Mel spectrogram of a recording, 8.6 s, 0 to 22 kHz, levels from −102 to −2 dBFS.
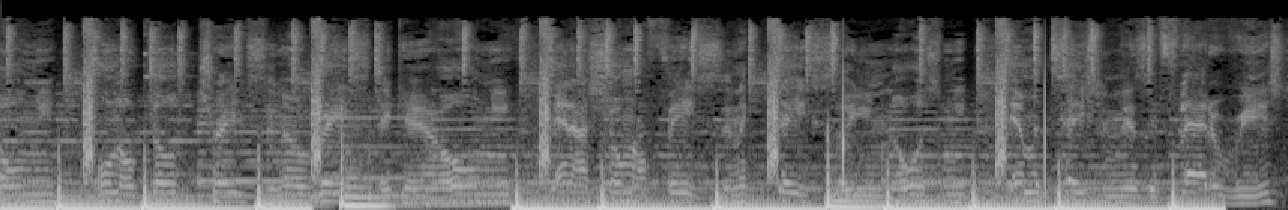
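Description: A voltage spike, likely from a plug, a switch, static or a driver glitch, has been added to the signal twice, producing a loud pop each time. The first lands at 5.61 to 5.63 s and the second at 6.96 to 6.98 s. Each is a single sharp pop lasting about 20 ms, peaking roughly 15 dB above the surrounding sound. The sound carries on underneath both pops without a break.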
